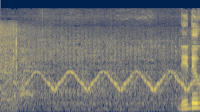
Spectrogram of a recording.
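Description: A siren in a fast up-and-down yelp, about three sweeps a second.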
